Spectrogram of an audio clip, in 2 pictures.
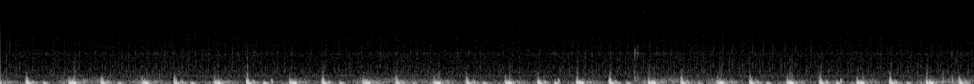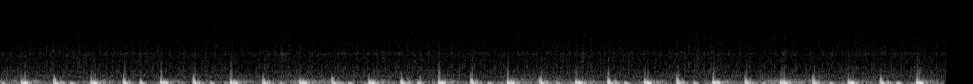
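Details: Heart sounds with a strong third heart sound: regular rhythm about 85 beats a minute, an extra low dull sound after the second sound giving a galloping rhythm.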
